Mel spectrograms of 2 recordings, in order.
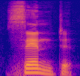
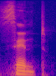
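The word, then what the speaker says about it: scent: ஸ்கேல் ஸ்கோர் scar ஸ்கேர் இப்பொழுது இந்த வார்த்தைகளை சொல்லும்போது அந்த இரண்டாவது எழுத்து சைலெண்ட் ஆயிடும் உச்சரிப்பிக்கப்படுவதில்லை வெறுமன சி அப்படிங்கிற உச்சரிப்பு தான் வரும் பாருங்க சென்ட் சரியா இதுல இந்த எக் என்ற உச்சரிப்பு இல்லை சென்ட் சயின்ஸ் சீனரி சீசர் அடுத்தது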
